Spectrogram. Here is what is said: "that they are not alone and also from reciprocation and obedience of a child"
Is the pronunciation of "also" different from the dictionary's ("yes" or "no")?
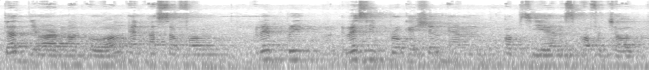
yes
